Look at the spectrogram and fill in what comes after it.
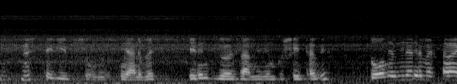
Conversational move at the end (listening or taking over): listening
